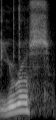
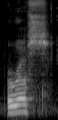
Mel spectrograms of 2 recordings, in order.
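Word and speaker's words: Urus: is the lamborghini and i'm not going to pronounce right euros uros u r u s this is an older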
